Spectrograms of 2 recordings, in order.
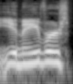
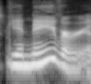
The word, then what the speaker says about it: genever: Yeah, because Yennefer is spelled G-E-N-E-V-E-R. So if you're reading it on a page as an English speaker, it looks like it's Jennifer. So since common juniper is native to the UK, there were already culinary and medicinal uses for it well before Yennefer was introduced.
